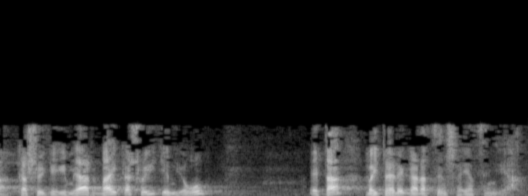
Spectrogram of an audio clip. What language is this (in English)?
Basque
